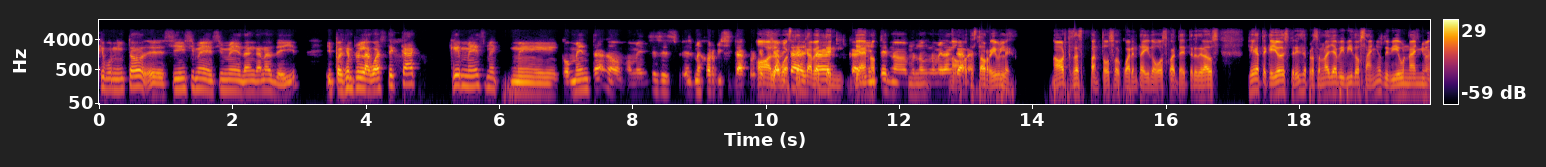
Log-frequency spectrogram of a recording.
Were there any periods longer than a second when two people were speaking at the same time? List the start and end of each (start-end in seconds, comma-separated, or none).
9.8-13.3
